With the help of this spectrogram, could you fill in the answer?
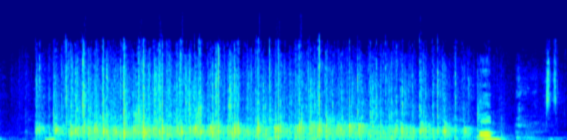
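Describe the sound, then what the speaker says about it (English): A high school event audience gives the community a sustained round of applause, dense clapping lasting about seven seconds before tapering off, with a voice briefly audible near the end. "we recognize and thank the community with at least a round of applause right now"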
